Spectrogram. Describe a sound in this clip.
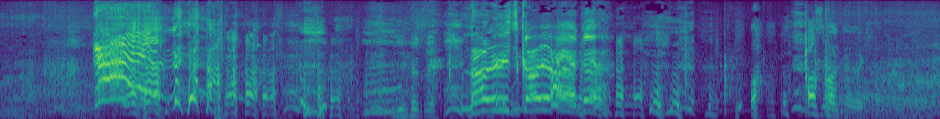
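A young man talks and laughs close by, outdoors.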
